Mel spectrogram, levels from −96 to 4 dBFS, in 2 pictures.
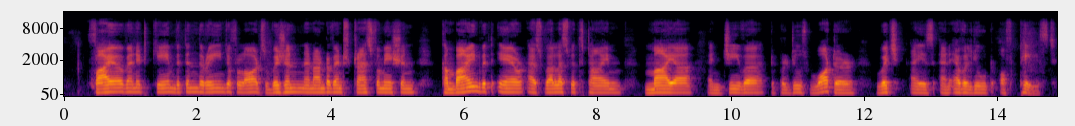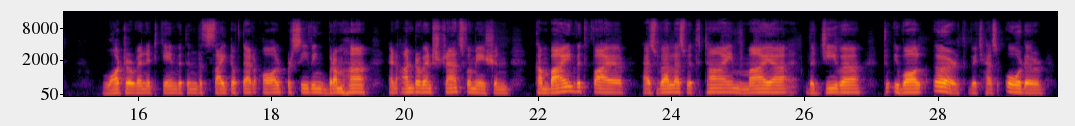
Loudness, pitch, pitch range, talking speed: -28 LUFS, 120 Hz, 115-125 Hz, 130 wpm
